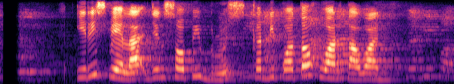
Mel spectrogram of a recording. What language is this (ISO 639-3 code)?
sun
